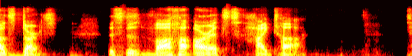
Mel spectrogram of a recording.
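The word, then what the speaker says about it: והארץ היתה: here it is in the hebrew this is how it starts this is vajaaret's haita that's how you say that this is not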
